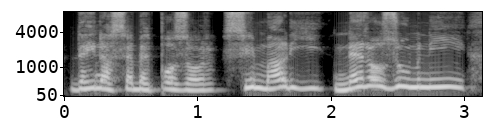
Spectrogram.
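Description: A man's voice: mid-range voice, very animated, no echo, studio quality. A man voicing a worried, caring mother anteater in a children's storybook reading. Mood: fretful. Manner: fretful, pleading.

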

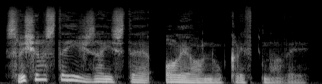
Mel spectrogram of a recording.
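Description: A man voicing a polite, assured elderly gentleman detective in an audiobook reading, with a husky voice. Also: on the low side, huge pitch swings, dry recording, studio quality, full character voice. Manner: polite, measured questioning. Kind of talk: audiobook character voice.

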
